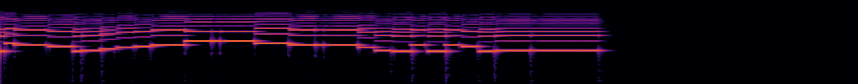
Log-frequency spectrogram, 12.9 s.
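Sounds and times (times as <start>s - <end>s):
mazurka: 0.0s - 9.0s.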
